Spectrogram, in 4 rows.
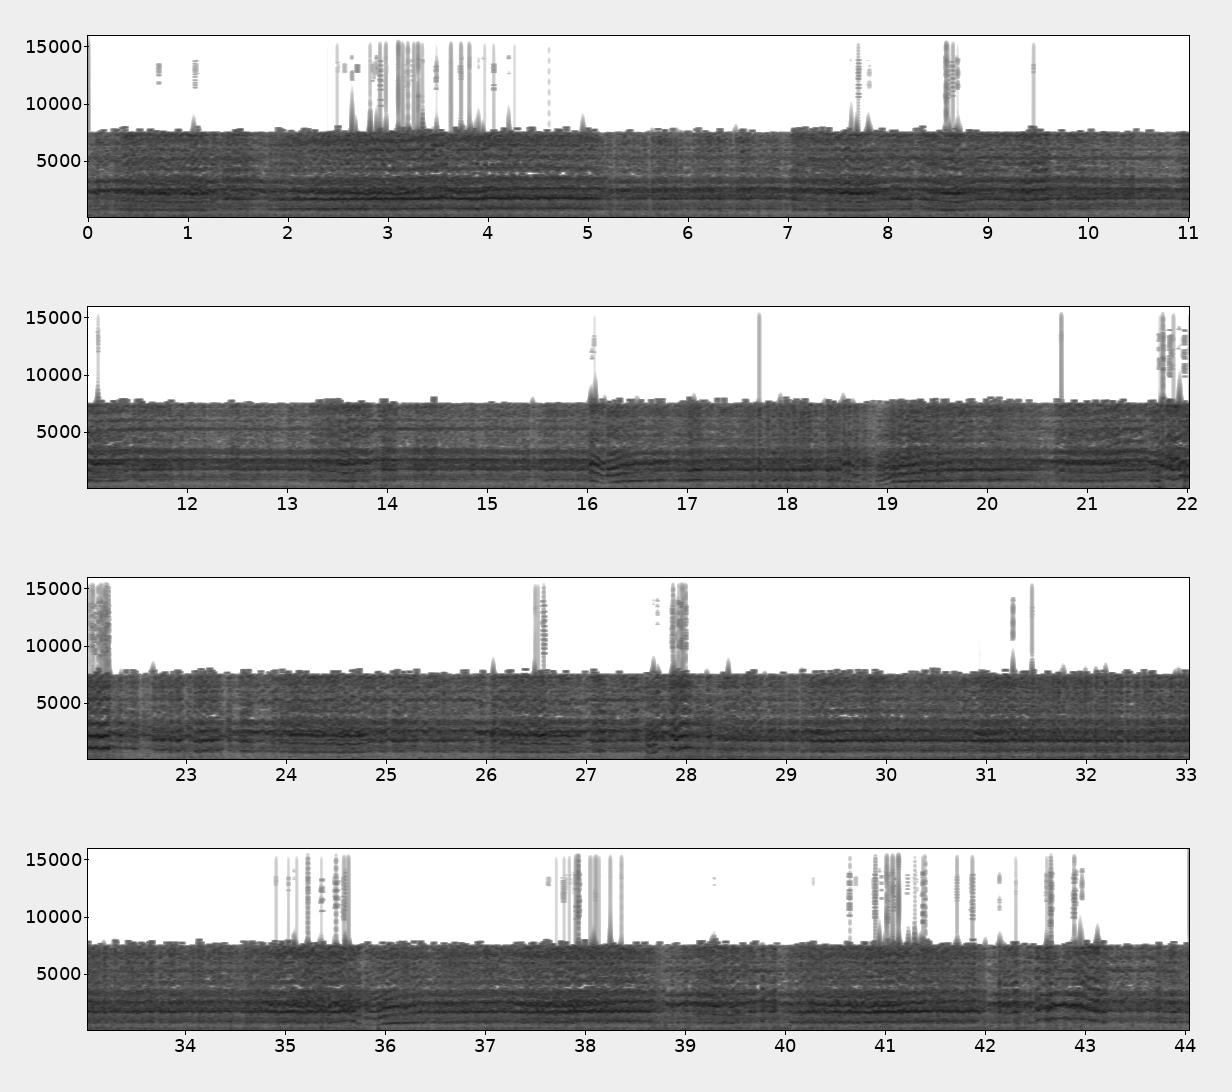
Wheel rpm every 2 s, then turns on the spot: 220, 220, 230, 220, 230, 230, 230, 230, 210, 180, 240, 240, 220, 230, 240, 230, 230, 210, 220, 220, 220, 240.
none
